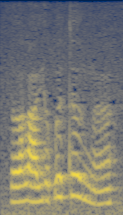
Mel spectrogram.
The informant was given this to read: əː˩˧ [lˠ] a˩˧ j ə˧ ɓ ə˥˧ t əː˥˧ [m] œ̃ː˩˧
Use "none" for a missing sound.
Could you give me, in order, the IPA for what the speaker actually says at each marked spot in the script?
lˠ, ŋ

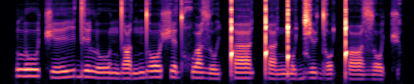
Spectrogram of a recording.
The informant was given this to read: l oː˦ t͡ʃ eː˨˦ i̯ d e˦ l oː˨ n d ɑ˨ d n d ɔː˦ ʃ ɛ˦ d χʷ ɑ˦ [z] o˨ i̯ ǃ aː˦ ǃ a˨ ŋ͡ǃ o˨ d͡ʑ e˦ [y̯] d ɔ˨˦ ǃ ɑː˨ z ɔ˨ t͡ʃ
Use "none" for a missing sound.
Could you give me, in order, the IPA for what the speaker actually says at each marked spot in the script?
z, y̯

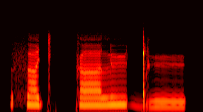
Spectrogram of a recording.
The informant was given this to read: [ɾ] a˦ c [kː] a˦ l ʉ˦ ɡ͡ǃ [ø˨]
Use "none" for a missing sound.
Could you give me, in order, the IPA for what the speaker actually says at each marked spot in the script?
θ, kː, ʉ˨

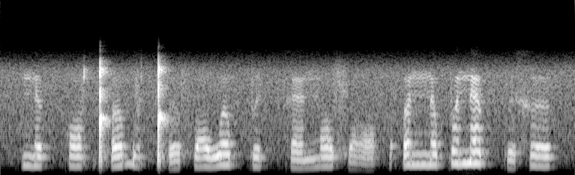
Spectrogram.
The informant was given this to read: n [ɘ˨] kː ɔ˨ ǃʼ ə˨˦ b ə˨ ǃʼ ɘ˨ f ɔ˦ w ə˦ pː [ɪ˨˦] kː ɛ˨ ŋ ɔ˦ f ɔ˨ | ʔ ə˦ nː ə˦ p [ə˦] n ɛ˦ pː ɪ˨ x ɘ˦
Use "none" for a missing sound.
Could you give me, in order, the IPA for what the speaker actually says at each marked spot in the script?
ɘ˨, ɪ˨˦, ə˦

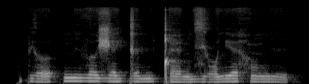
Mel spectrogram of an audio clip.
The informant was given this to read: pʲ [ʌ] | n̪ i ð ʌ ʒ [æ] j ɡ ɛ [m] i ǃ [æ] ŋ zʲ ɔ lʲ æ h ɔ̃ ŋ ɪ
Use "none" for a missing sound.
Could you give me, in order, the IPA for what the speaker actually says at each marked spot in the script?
ʌ, æ, m, æ

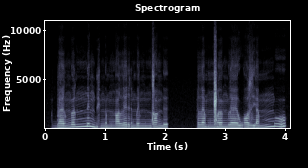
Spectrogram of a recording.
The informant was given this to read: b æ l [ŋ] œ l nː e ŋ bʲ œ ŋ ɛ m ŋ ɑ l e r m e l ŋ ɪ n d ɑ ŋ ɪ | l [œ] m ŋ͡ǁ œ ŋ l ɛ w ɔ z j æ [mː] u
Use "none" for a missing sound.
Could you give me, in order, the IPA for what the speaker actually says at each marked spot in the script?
ŋ, æ, mː

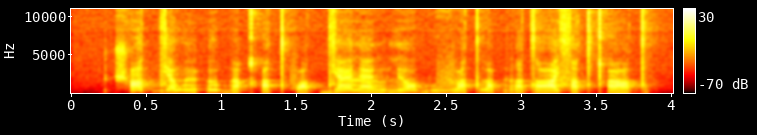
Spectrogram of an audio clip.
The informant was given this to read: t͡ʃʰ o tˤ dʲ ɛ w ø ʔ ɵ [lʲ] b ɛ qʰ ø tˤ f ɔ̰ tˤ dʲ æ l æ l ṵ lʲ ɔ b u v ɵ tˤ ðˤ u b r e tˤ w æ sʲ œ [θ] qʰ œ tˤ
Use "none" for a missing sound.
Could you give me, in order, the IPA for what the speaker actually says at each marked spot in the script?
none, tˤ

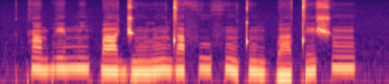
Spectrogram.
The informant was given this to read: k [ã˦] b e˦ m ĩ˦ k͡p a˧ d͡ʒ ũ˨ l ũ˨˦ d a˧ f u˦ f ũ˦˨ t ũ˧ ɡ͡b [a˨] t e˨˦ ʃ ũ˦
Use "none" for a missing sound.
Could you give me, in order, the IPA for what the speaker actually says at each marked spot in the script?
ã˦, a˨

